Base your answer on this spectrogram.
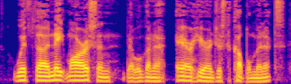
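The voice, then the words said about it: Hoarse, throaty voice. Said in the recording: “I've got a frog in my throat.”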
